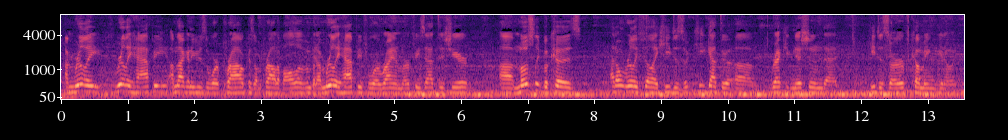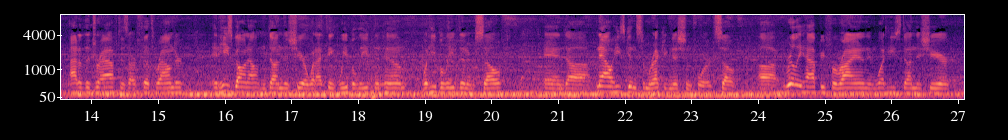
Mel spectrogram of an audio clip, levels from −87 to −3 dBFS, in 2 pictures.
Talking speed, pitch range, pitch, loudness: 220 wpm, 125-150 Hz, 140 Hz, -26 LUFS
